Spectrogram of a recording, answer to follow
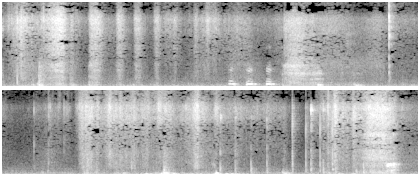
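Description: Quiet, close rustling with scattered light taps and clicks as a crow moves about on a person's shoulder and clothing. A short, faint voice-like sound comes about three seconds in, and a louder burst of rustling comes near the end.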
